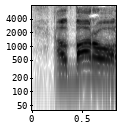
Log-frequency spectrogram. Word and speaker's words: Alvaro: You guys all missed the first V in the Alv. It's more like a B. Alvaro Jacobo.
